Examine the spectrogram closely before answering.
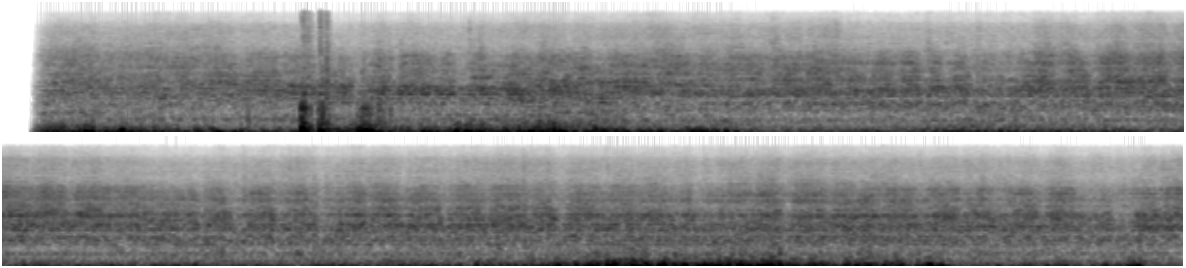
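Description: Wind buffeting the microphone on a sailboat under way: a low, gusty rumble that swells and fades, over a steady rush of sea and boat noise, with a single click about a second and a half in.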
